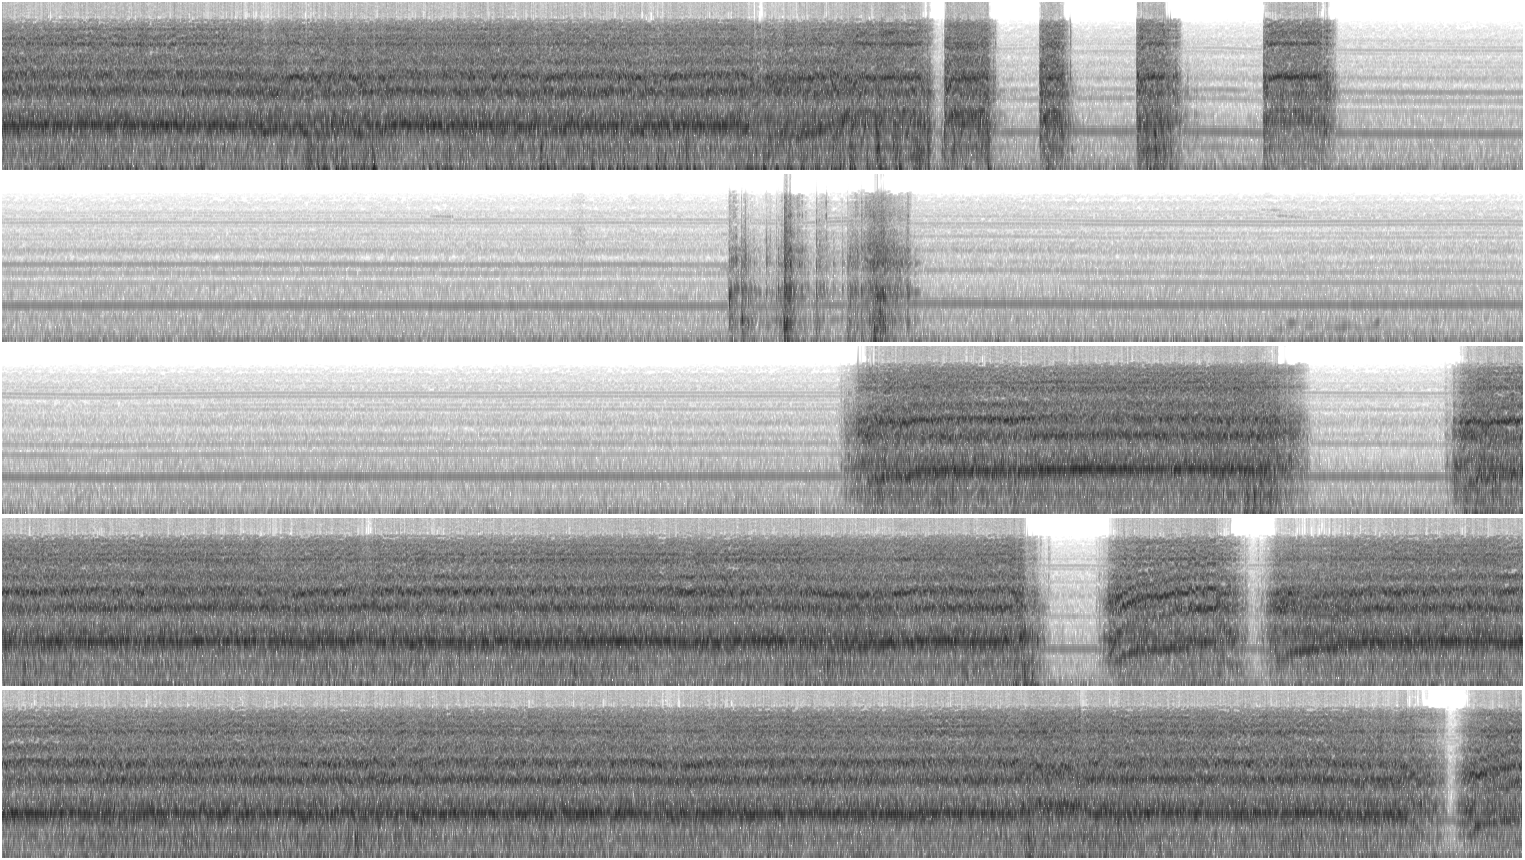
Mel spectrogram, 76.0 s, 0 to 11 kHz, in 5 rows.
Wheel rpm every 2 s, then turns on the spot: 220, 230, 230, 220, 200, 70, 60, 0, 0, 0, 0, 0, 0, 0, 0, 0, 0, 0, 0, 160, 230, 60, 160, 230, 230, 230, 220, 150, 110, 200, 230, 230, 240, 230, 230, 250, 230, 150.
none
